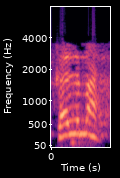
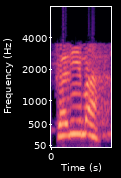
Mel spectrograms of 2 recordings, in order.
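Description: First: كلمة with sukun on the lam; shortened middle. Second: كلمة with kasra on the lam; original vowelled form. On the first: Teacher drilling three forms, crisp model word "kalma". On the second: Teacher drilling three forms, crisp model word "kalima". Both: Shown as a demonstration. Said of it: "ثلاث لغات".

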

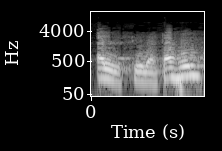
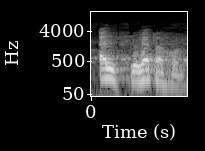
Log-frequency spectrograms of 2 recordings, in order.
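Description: First: "ألسنتهم" rising, gentle push on ta; correct ألسنتهم. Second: "ألسنتهم" falling, no push on ta; mispronounced ألسنتهم. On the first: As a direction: lift the ta of ألسنتهم lightly before hum. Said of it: "فتقرأ هكذا". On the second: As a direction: let the ta of ألسنتهم slip by weakly. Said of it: "والخطأ". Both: Shown as a demonstration.

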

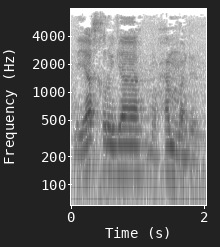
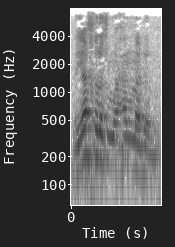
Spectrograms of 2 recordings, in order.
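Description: First: "liyakhruja Muhammadun" in an even, gently sloping tune, unhurried; intonasi landai. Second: "Liyakhruj Muhammadun" barked as a quick command, higher and louder; nada membentak perintah. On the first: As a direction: ease through "liyakhruja Muhammadun" without any commanding punch. ("liyakhruja Muhammadun" diucapkan landai, tanpa bentakan) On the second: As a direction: snap out "Liyakhruj Muhammadun" high and forceful, like an order. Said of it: "berarti bentak". ("Liyakhruj Muhammadun" dibentak cepat dengan nada tinggi, seperti perintah) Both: Shown as a demonstration.

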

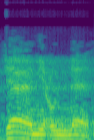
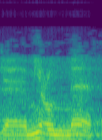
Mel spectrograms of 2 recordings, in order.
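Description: First: Said in the usual way. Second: جامع الناس with too much stress on the mim; جامع الناس, accent shifted onto مِ; overstressed mim. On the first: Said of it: "والصواب جامع الناس". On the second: Shown as a demonstration. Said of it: "هو زيادة نبرة الميم".

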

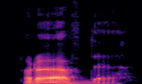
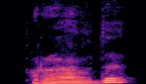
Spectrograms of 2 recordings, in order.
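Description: First: Said in the usual way. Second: Rising amazed question. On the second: Acted. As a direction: ask it in disbelief. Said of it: "изумился Монго".

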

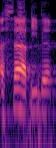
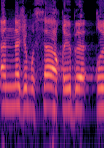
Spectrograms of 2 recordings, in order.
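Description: First: الثاقب with a clean "qi" and bounced final ب; preserved qāf kasra. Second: الثاقب with the kasra on ق opened towards a heavy "qe"; slow recitation, over-heavy ق in الثاقب, vowel sagging to "e"; wrong qāf kasra. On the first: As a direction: keep the "i" after ق pure in الثاقب. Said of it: "ونحافظ على كسرة القاف". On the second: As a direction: drag out الثاقب with a too-thick "qe" for "qi". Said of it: "لا نقول". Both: Shown as a demonstration.

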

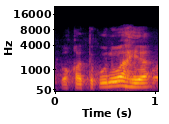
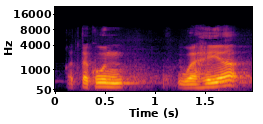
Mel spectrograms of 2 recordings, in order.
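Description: First: وهي said wah-ya, the ha silent. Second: وهي said wa-hi-ya, the ha voweled, drawn slowly; وهي with moving ha. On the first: Teacher gives the second reading of وهي, ha silent. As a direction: clip the ha in وهي to a stop. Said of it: "ويجوز تبقى ساكنة". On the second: Teacher shows the first reading of وهي, ha voweled. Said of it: "يجوز تبقى وهي بالحركة". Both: Shown as a demonstration.

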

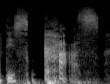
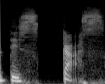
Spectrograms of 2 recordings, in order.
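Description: First: Discuss said slowly as dis-KUS with a puffed k; aspirated c. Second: Discuss said slowly as dis-GUS, c like a g; voiced c after s. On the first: Teacher offering the mistaken option, discuss with aspirated k. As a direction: discuss with a hard, breath-released k after the s. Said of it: "还是discuss". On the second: Teacher offering two readings to choose from, discuss with g sound. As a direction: discuss with an unaspirated g-like c. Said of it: "在清辅音后面的重读都要浊化". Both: Shown as a demonstration.

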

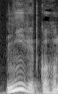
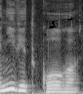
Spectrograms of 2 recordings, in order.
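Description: First: «ні від кого» with the stress on «ні». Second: «ні від кого» with the stress on «кого», кОго. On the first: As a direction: stress NI, leave «кого» unstressed. («ні від кого» — наголос на «ні») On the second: («ні від кого» — наголос на «кого») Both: Shown as a demonstration. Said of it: "Наголос у сполуках слів".

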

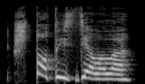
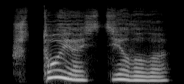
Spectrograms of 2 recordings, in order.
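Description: First: Demanding question. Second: Slow, bewildered repeat; dazed echo. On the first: Mother interrogating her daughter, pressing. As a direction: push her for an answer. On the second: Daughter echoing her mother, slow and lost. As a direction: ask it numbly. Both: Acted.

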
